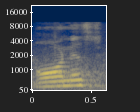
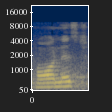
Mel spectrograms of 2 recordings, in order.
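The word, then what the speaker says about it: honest: अब देखो दिया ध्यान से, इसमें सब में Apple, Apple, an apple, egg, एन एग, ऑनेस्ट मैन, ऑनेस्ट है, ये हॉनेस्ट नहीं होता, ऑनेस्ट है, एन ऑनेस्ट मैन, आर, एन आर।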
